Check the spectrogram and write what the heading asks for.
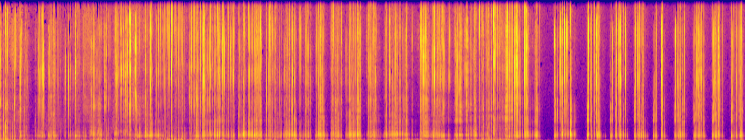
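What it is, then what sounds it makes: Plastic powder compact scratched with nails. Long nails scratch across the embossed side of a small, round, pink plastic face powder compact held in one hand. The result is a dense, rough, crackling scratch texture with a low rumbling body. After a brief silence near the eleven-second mark, it breaks into choppier, stop-start strokes.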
